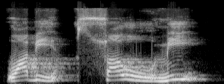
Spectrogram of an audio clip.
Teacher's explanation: زبان بالکل ٹچ نہ کرے، یعنی لگے نہ، تھوڑا سا پیچھے کی طرف ہو تو یہ صاد پڑھا جاتا ہے، یعنی اتنی جگہ ہو کہ وہاں سے سیٹی کی آواز نکل سکے، تو یہ صاد سیٹی کے ساتھ پڑھا جاتا ہے کیونکہ حروف صفیریہ میں سے ہے۔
